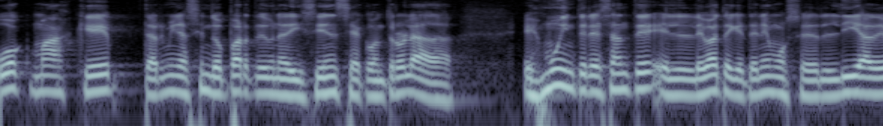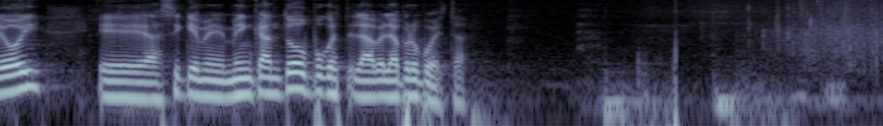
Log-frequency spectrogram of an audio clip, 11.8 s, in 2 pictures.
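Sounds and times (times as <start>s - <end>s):
speech: 0.0s - 9.2s
audience applause: 10.6s - 11.7s.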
